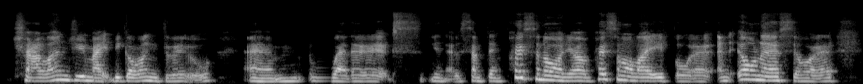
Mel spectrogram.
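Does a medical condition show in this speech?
Yes: hearing loss with cochlear implant; cochlear implant left ear.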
